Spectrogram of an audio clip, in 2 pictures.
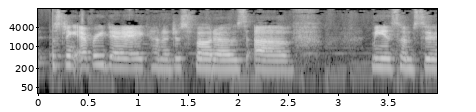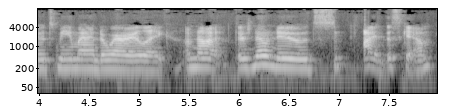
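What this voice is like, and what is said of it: Slight Canadian accent. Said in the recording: “she has that slight Canadian accent.”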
